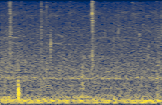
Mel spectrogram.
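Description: Stout beer poured from a bottle into a glass, faint, with a few soft ticks of the bottle against the glass, over a steady low background hum.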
